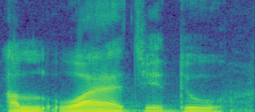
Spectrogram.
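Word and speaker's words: الواجد: অভাব অনটন দূর করে রিজিককে বরকত দান করবেন উচ্চারণটি হচ্ছে আল ওয়াজেদু আল ওয়াজেদু এভাবে আপনাকে 100 বার পড়তে হবে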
